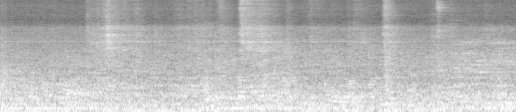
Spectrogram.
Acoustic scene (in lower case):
cafe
